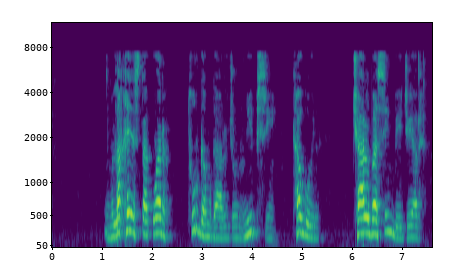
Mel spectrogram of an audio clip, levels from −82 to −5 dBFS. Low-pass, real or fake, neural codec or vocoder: 7.2 kHz; real; none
